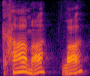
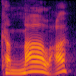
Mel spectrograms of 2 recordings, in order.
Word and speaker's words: Kamala: than an American accent, it's going to be more like karma, la, as in karma chameleon, la. But typically Trump and Conservatives try and put the stress on the ma, not the ka, so it's Kamala.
